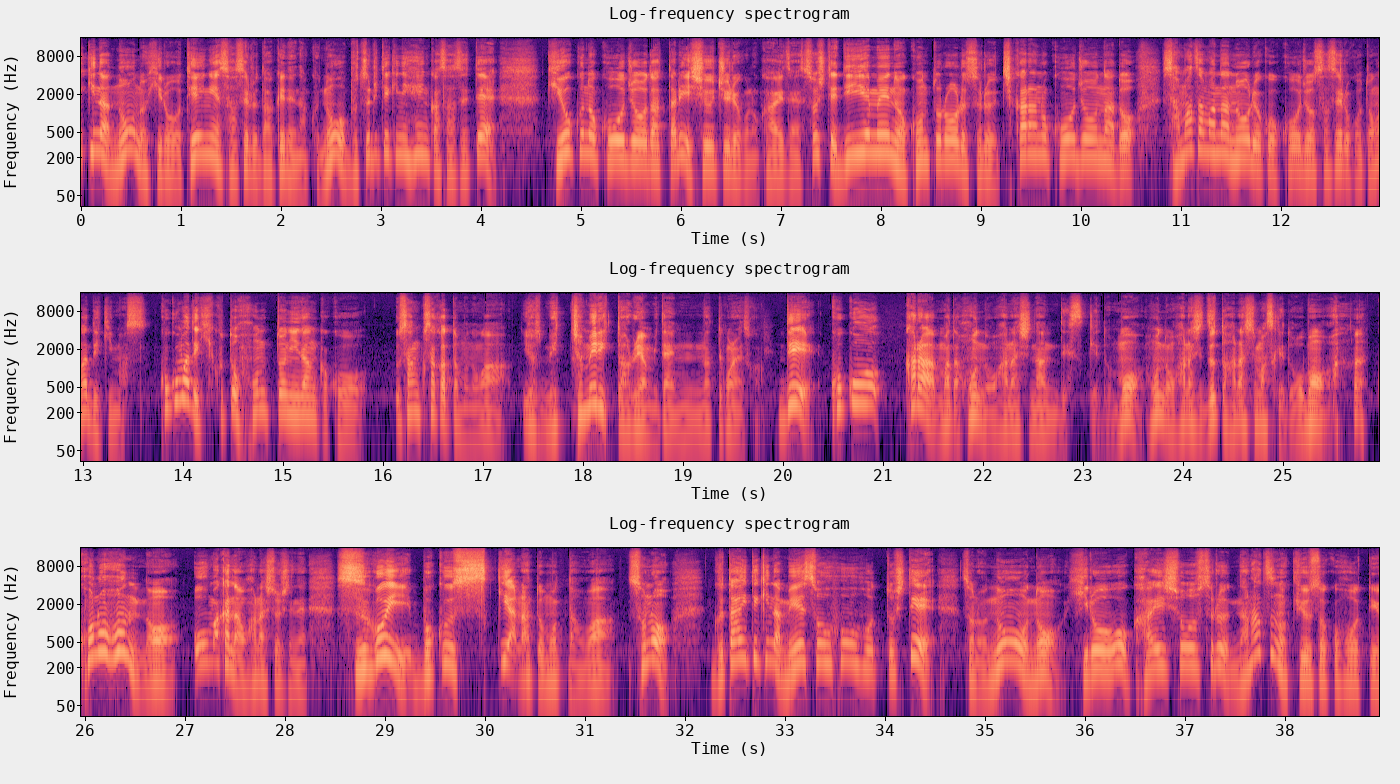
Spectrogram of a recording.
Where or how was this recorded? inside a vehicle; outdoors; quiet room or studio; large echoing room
quiet room or studio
